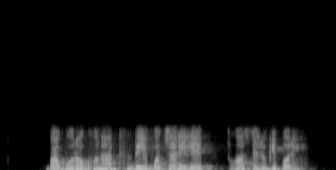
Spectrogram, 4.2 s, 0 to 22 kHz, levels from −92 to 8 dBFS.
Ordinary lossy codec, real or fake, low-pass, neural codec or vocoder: Opus, 16 kbps; real; 5.4 kHz; none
